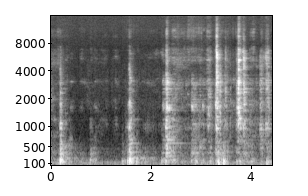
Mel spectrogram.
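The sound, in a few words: wrench on a generator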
